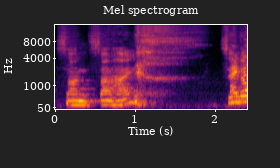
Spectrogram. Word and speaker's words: Sangay: Somebody says it's pronounced Sangay. Sangay. Oh, gracias. I'm assuming it's Sangay. Sangay? Which syllable has the accent? Oh no, they said soft G. Sanhai. Sanhai.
